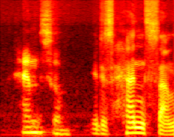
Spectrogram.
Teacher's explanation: in handsome there is no d sound yeah handsome it is handsome yeah these schwa sound or omitted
